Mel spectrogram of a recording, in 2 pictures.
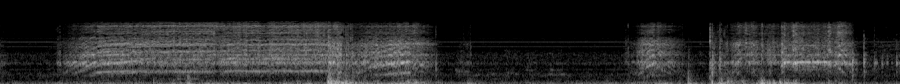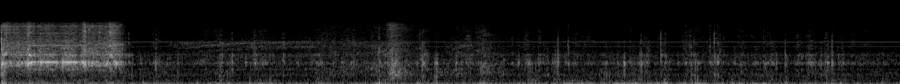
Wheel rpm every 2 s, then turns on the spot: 90, 150, 30, 50, 160, 30, 0, 0, 0.
none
